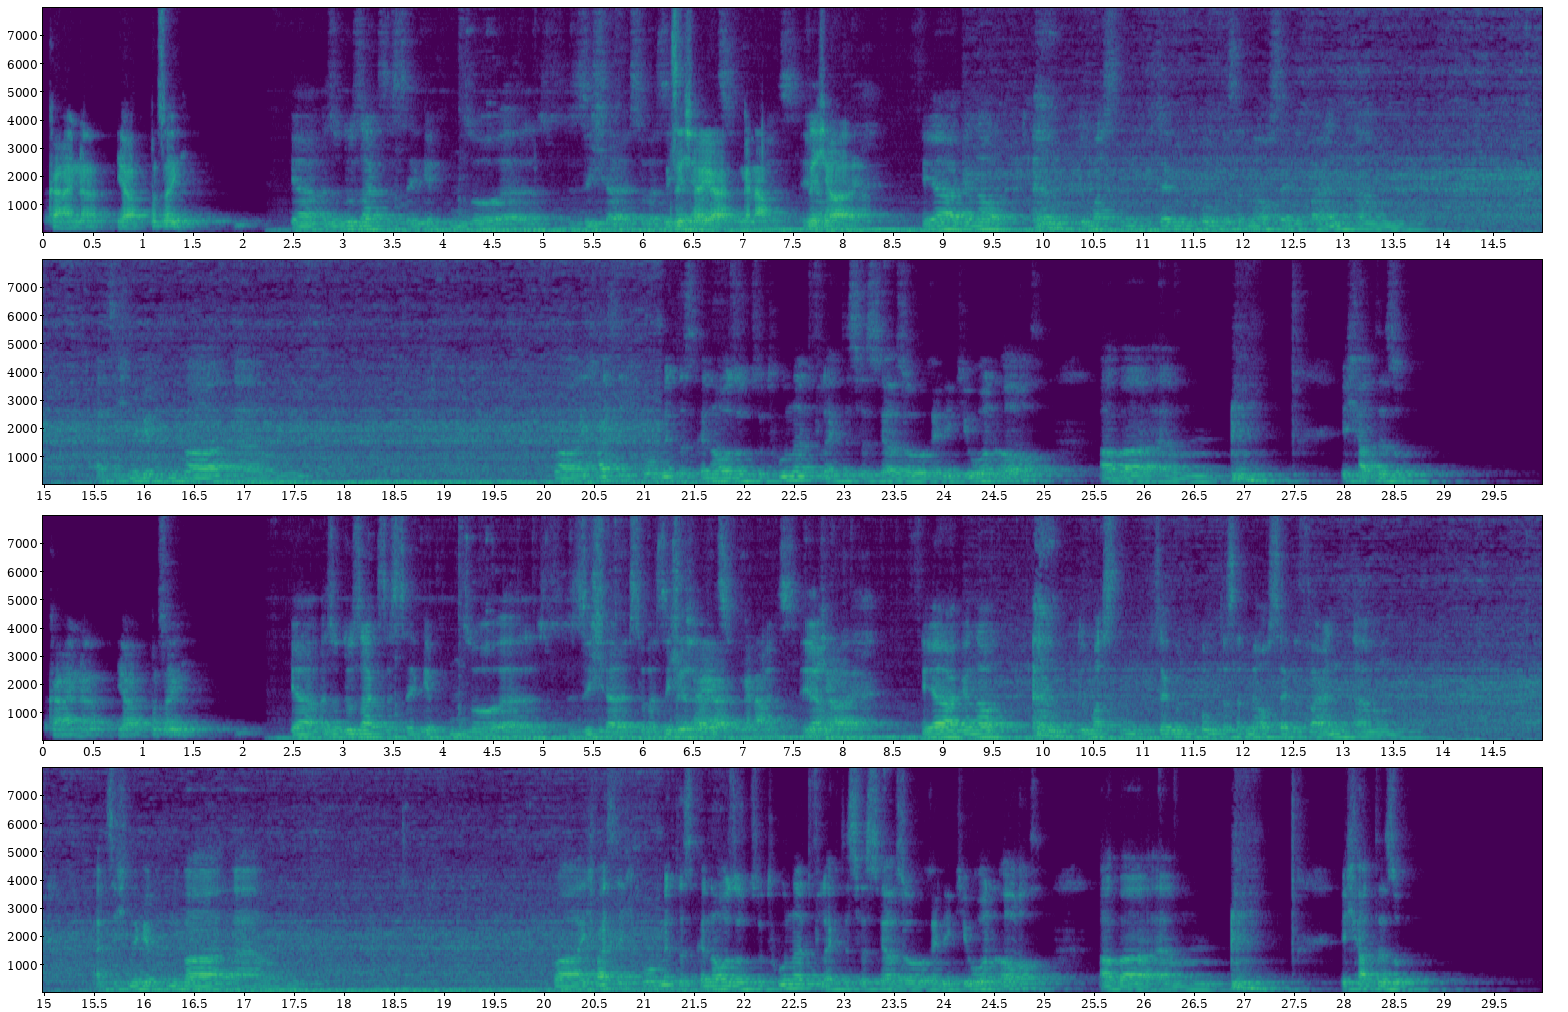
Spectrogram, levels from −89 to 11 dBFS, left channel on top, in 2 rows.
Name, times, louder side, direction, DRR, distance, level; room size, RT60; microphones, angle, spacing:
voice 1, 0.1-1.4 1.9-2.0 6.2-7.3 7.6-8.3, left 4 dB, 75° left, 9 dB, 0.4 m, -25 dB
sound 1, 2.2-12.8 14.8-22.0, left 1 dB, 85° right, 0.8 m, -36 dB
voice 2, 2.5-6.8 7.2-7.9 8.8-13.6 15.0-15.2 15.5-17.7 20.1-25.0 25.5-27.2 28.0-28.6, right 2 dB, 50° right, 4 dB, 0.6 m, -27 dB
sound 2, 9.2-21.2, left 1 dB, 20° left, 0.5 m, -40 dB
5.8 x 2.8 x 2.4 m, 1.1 s
head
